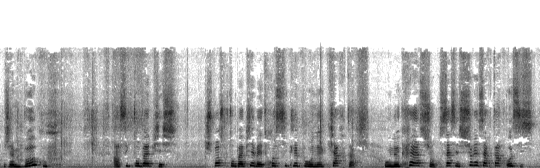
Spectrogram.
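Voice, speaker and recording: A woman's voice: sits high, moderate pace, warm tone, slight background noise. A woman chatting casually and enthusiastically while unboxing craft supplies in her vlog. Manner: enthusiastic, chatty, exclaims often. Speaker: crafting vlogger.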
